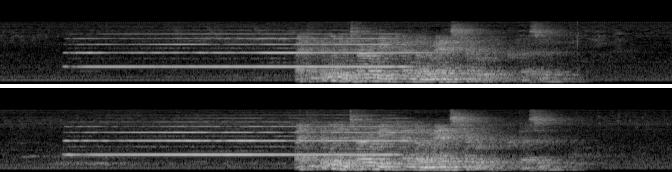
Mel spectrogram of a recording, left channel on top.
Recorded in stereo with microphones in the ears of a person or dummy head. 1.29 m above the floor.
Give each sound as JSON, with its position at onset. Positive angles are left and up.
{"t": 0.6, "sound": "a flute", "side_deg": -35, "distance_m": 0.5}
{"t": 2.9, "sound": "a man speaking", "side_deg": -45, "distance_m": 1.7}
